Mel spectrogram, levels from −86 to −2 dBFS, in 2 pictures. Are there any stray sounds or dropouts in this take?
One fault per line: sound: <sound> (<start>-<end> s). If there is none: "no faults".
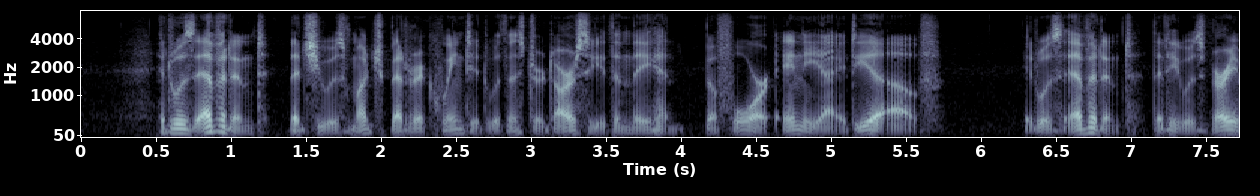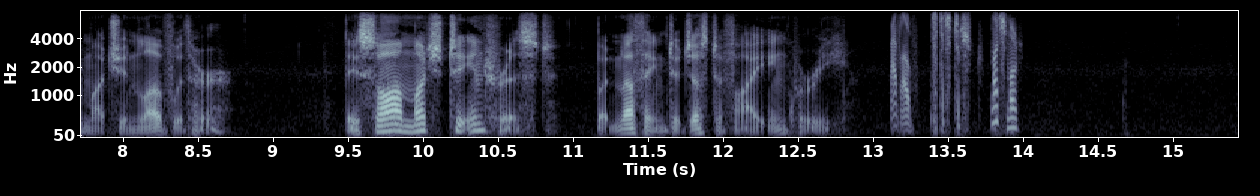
sound: chirp (13.1-14.0 s)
